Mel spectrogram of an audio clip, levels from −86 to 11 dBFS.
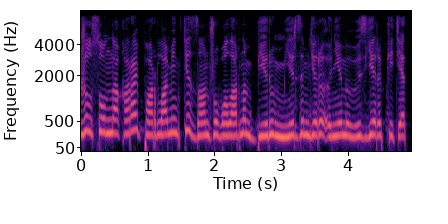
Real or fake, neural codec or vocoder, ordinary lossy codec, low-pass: real; none; none; 7.2 kHz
